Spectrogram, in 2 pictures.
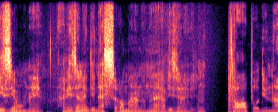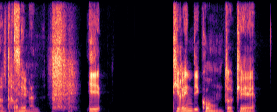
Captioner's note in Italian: sbuffare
